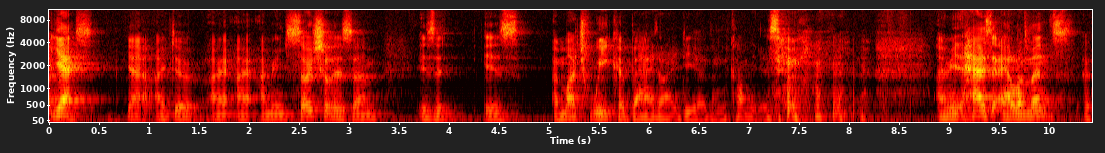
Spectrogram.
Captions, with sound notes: - Yes, yeah I do. I mean socialism is a much weaker bad idea than communism. (laughs) I mean it has elements.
